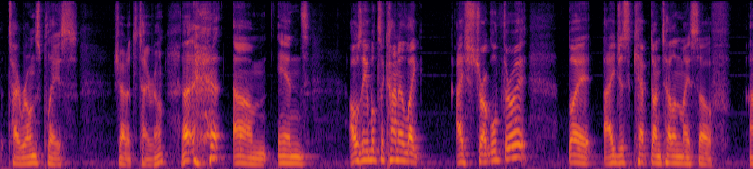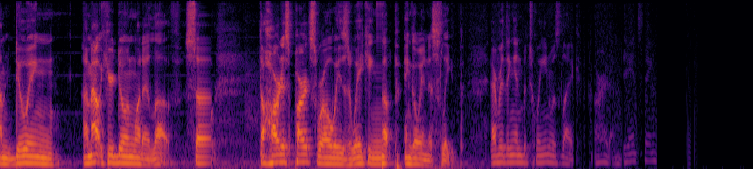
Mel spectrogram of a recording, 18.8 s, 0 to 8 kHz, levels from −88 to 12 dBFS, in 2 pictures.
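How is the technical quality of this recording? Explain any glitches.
The recording has three kinds of fault: a short concealed packet loss, two bursts of packet loss, and truncation distortion on the closing fade. All of it sits on a band-limited call path with nothing above 8 kHz, which fits a wideband codec such as G.722.

Short concealed packet loss at 1.88 to 1.94 s, just after "out to": about 40 ms of audio never arrived in time. The receiver extended the preceding sound to cover the hole and blended back in, leaving a brief smear or wobble.

Bursts of packet loss at 11.90 to 12.06 s, between "doing what I love" and "the hardest parts were", and at 14.12 to 14.20 s, between "parts were always waking" and "and going to": about 140 ms and 60 ms went missing. Concealment held the last sound as a fading buzz or hiss, then resumed with that stretch gone.

Truncation distortion on a fade from 15.05 s to the end, worst from 15.73 s. 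As the level drops, a low-resolution gain stage with no dither reduces the waveform to coarse steps, which fits about 9 bits. The tail turns gritty.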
